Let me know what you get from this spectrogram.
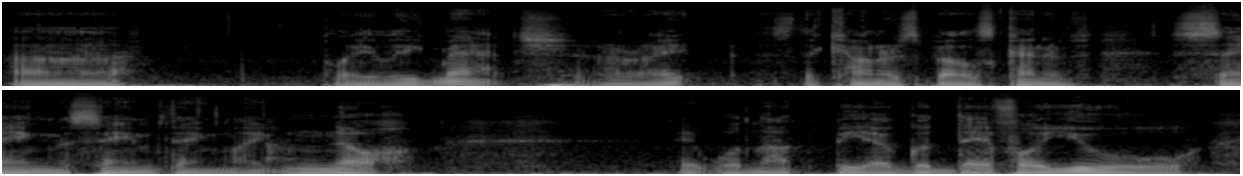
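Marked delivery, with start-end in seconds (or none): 5.1-8.1 put-on old French accent, slipped in. Commentating a card game, voicing what the counterspell says: old French accent. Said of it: "I slipped an old French accent there".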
